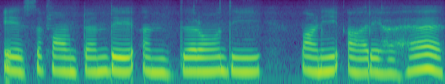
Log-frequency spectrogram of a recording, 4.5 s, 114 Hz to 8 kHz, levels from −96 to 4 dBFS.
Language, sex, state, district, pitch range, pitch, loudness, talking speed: Punjabi, female, Punjab, Kapurthala, 215-230 Hz, 220 Hz, -16 LUFS, 120 wpm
